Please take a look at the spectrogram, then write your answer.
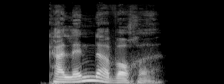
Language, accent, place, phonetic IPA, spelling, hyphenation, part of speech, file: German, Germany, Berlin, [kalɛndɐˌvɔχə], Kalenderwoche, Ka‧len‧der‧wo‧che, noun, De-Kalenderwoche.ogg
- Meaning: A date term mainly used in German business that specifies the week of a year by its number, each week beginning on a Monday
